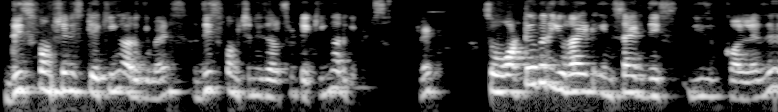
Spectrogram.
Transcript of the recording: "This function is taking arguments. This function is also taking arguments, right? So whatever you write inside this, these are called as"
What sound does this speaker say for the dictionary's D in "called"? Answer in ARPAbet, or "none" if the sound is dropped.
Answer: none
